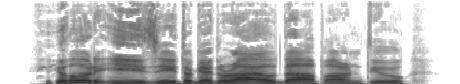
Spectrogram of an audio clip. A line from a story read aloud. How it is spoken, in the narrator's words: he chuckled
